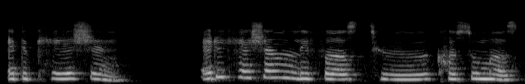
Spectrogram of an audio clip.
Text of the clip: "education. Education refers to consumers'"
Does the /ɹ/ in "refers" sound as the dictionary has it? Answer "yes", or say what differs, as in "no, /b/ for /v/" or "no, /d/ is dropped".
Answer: no, /l/ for /ɹ/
